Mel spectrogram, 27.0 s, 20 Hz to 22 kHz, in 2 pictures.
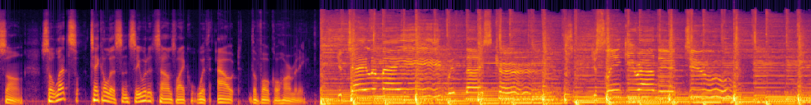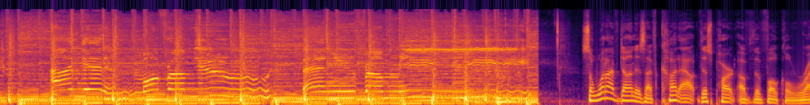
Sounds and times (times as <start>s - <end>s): Speech: 0.0s - 5.2s, 23.2s - 27.0s
Vocal music: 5.4s - 23.0s.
